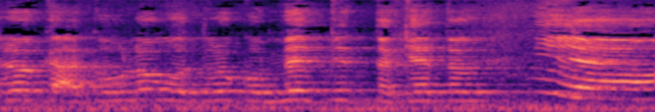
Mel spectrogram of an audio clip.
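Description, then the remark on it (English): A human voice imitates a cat, drawing out a few wavering, nasal meows with sliding pitch, ending on a rising, strained cry. “meow meow”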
